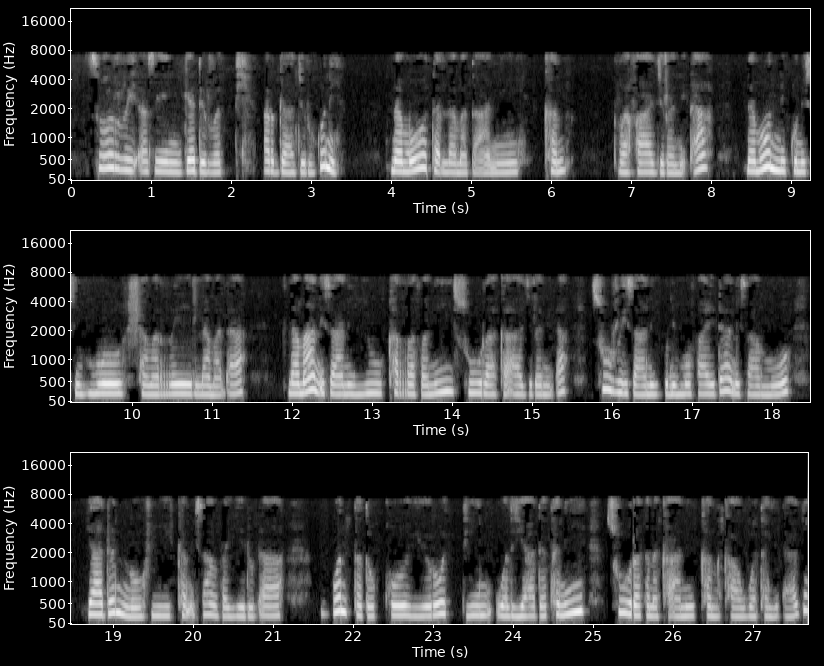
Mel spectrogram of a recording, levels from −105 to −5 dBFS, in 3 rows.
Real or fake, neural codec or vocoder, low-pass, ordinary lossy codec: real; none; 7.2 kHz; MP3, 32 kbps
